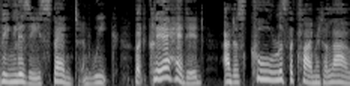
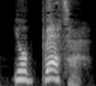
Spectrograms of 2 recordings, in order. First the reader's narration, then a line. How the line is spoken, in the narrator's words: Brianna exclaimed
